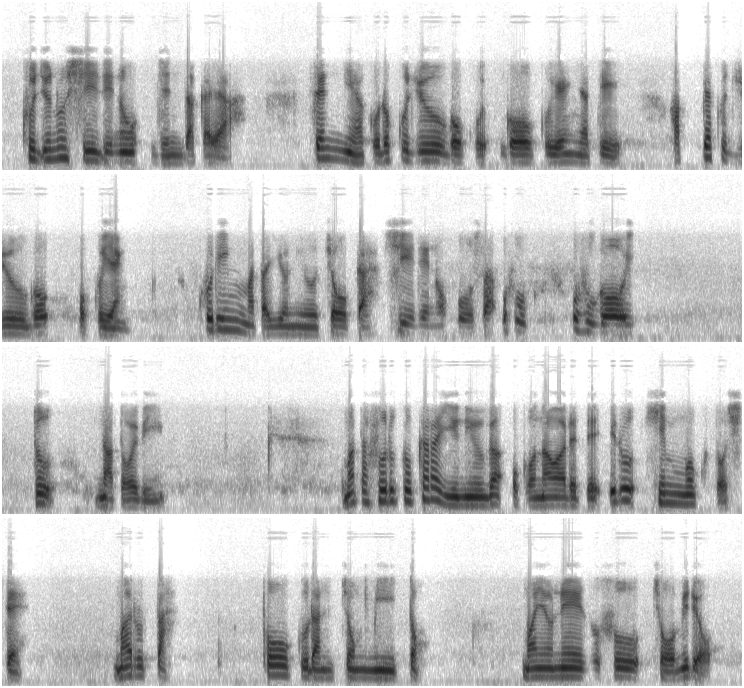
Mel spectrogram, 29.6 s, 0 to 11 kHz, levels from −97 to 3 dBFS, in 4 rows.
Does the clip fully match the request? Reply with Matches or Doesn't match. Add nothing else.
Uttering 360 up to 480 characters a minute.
Doesn't match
